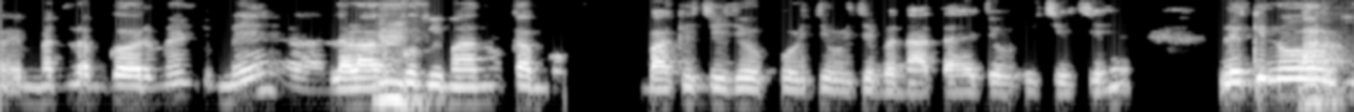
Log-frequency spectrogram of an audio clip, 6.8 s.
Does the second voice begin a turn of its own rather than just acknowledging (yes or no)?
no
